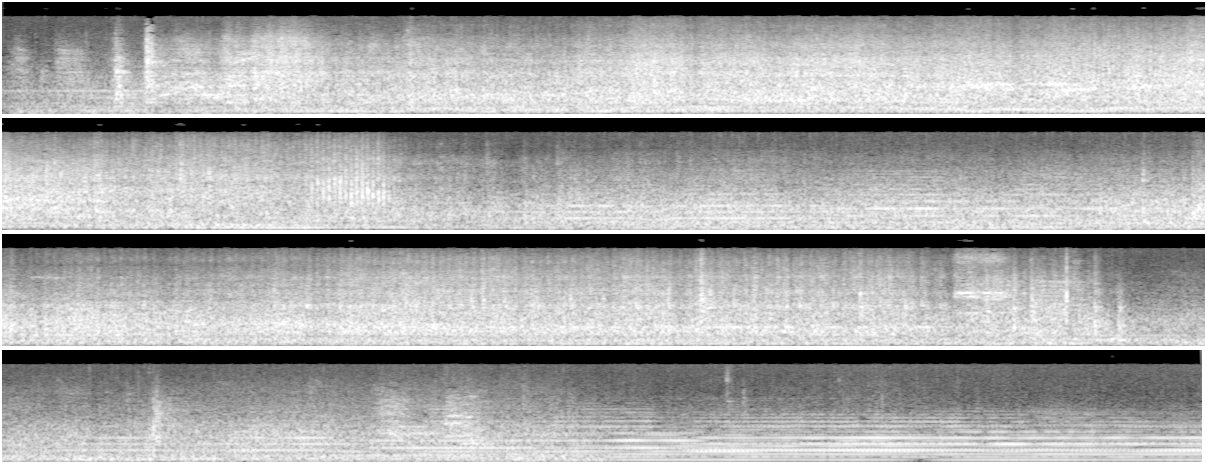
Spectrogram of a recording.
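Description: A car engine starts and keeps running, a loud, continuous rumble with a droning tonal hum throughout that settles into a smoother, steady hum near the end.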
